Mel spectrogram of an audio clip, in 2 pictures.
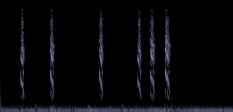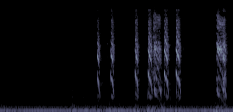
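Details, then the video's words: Scattered short sharp calls from western jackdaws during unrest at the nest box, a quiet stretch midway, then a denser cluster of harsher overlapping notes. "Onrust blijft door--kauwen"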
